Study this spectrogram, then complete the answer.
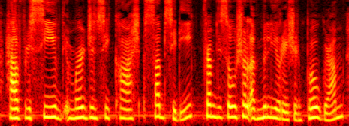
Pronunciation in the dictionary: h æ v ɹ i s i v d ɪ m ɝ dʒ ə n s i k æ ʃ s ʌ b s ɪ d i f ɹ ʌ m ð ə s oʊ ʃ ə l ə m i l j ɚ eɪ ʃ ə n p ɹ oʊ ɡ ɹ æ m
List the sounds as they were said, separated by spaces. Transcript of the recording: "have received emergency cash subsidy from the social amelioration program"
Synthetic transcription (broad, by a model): h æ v ɹ i s i v d ɪ m ɝ dʒ ə n s i k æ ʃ s ʌ b s ɪ d i f ɹ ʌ m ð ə s oʊ ʃ ə l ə m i l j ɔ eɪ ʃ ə n p ɹ oʊ ɡ ɹ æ m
